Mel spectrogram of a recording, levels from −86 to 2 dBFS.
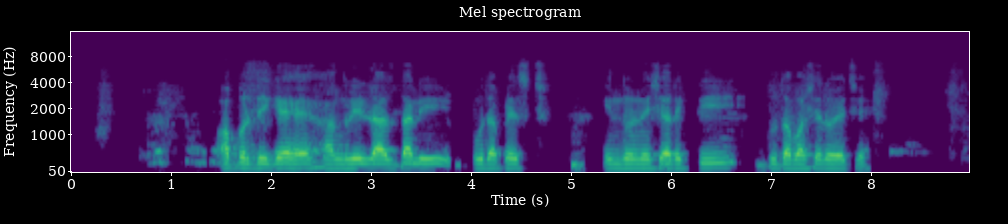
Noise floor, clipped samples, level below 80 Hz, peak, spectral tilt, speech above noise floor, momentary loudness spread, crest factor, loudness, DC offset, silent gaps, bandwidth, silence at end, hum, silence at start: -65 dBFS; under 0.1%; -72 dBFS; -10 dBFS; -8 dB/octave; 38 dB; 19 LU; 18 dB; -27 LUFS; under 0.1%; none; 7 kHz; 1 s; none; 0.8 s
